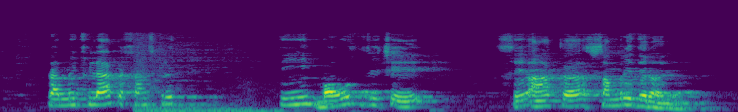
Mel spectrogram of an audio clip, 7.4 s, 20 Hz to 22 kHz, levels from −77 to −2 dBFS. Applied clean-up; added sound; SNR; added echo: classical method WPE with log-MMSE.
